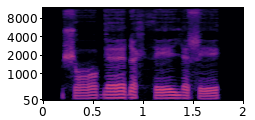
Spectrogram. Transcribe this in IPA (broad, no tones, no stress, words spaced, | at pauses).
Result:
ʃɔː ɡɛːɗæx θeːjɛ ɬe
